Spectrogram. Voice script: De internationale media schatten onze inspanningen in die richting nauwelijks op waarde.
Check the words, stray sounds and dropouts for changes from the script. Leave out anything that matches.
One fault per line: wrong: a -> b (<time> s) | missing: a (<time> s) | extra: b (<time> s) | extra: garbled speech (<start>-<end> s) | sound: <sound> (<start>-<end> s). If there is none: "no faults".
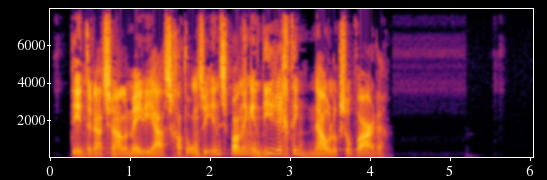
no faults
